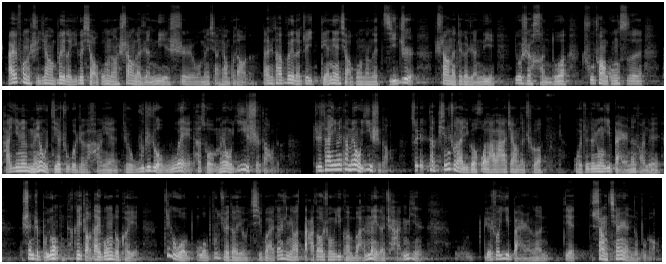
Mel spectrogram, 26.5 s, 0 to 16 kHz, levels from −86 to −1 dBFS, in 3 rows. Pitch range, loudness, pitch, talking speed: 95-140 Hz, -31 LUFS, 110 Hz, 385 characters per minute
